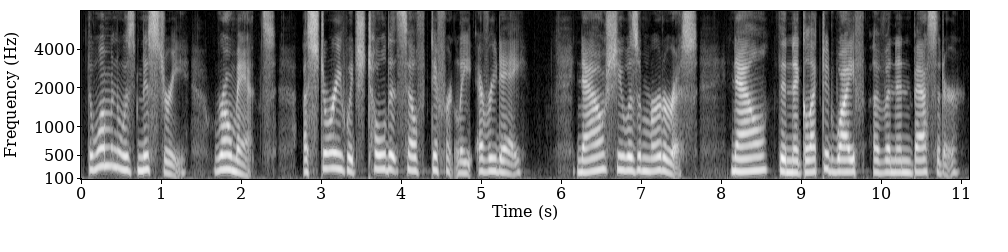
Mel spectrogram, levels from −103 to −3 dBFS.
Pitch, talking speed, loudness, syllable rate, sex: 220 Hz, 135 wpm, -18 LUFS, 4.9 syllables/s, female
